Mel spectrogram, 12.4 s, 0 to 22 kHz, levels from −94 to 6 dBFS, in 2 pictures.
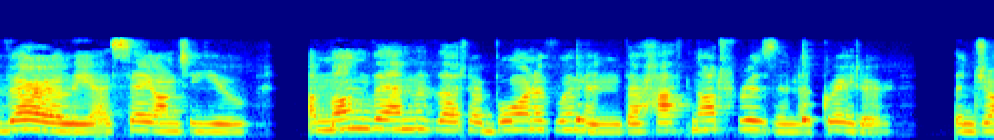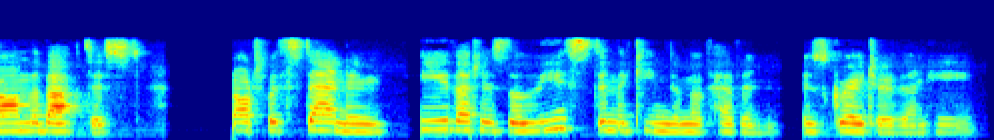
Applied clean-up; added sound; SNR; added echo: neural mask model RNNoise.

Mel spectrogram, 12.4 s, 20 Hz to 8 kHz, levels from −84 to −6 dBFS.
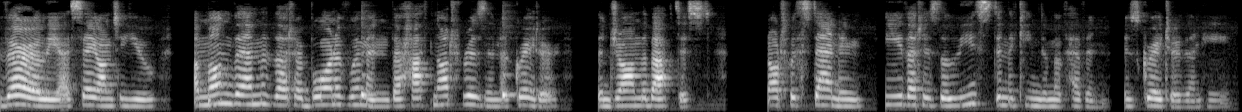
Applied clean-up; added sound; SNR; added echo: none; Cowbell; 9 dB; none.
